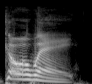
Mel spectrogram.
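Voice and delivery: high, loud yell; angry dismissive shout. Acted. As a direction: shout it out, pitch falling hard. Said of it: "I yelled at him".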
